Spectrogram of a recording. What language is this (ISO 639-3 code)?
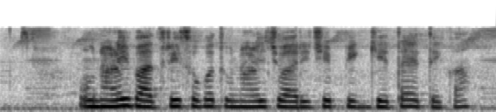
mar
